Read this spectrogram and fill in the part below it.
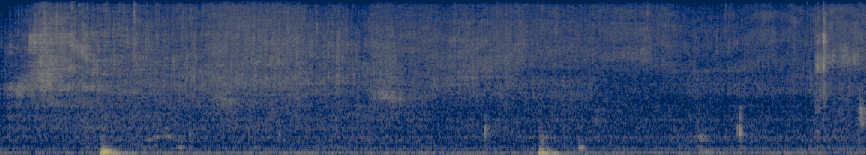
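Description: Boneless chicken breast pieces sizzle and fry in a pan of browned spice paste, a steady low hiss with occasional soft stirring knocks and clatters, fairly close and without talk.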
